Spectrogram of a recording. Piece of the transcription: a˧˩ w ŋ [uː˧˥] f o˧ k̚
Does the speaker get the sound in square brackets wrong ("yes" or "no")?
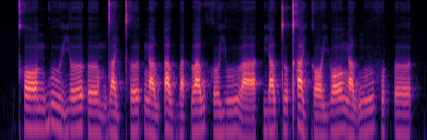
no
